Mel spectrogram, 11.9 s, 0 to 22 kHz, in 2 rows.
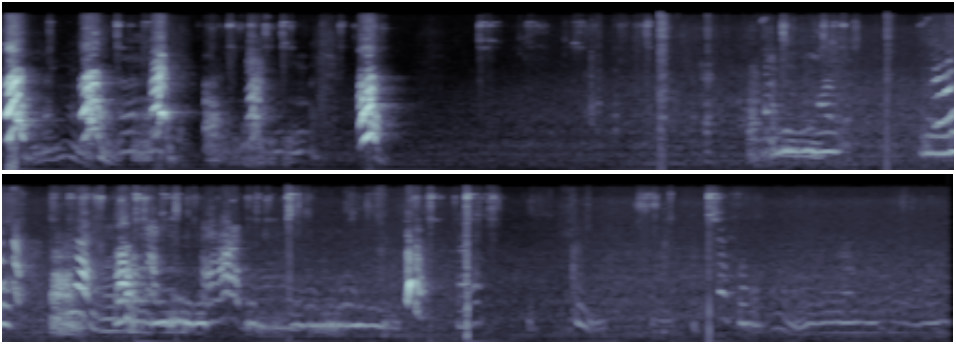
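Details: Two playful puppies, Casey and Charley, 5 and 8 months old: a run of loud yappy barks opens, then a pause gives way to grumbling growls and warbling moans, with a single sharp yelp near the end.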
